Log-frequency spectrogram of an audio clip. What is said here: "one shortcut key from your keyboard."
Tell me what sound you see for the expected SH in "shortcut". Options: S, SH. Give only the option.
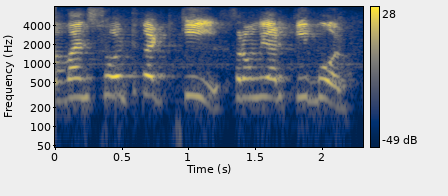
S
